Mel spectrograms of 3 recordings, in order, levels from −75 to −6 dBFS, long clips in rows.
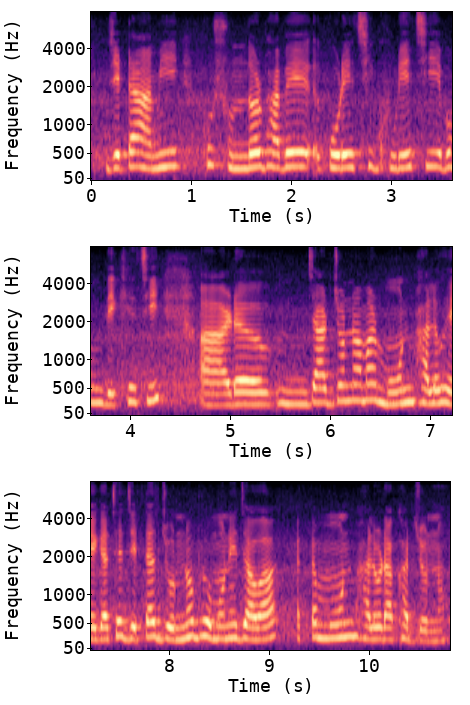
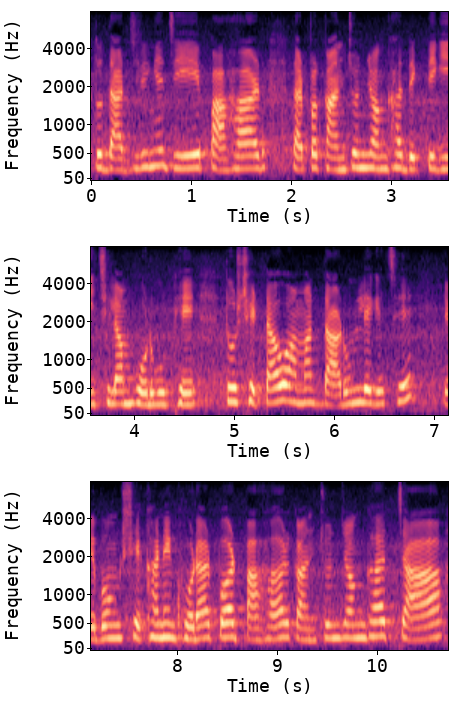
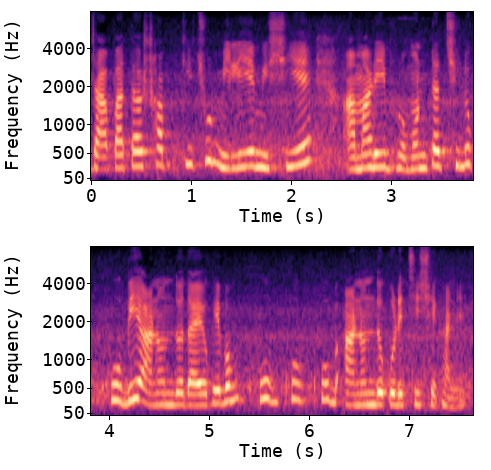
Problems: background sounds at intervals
